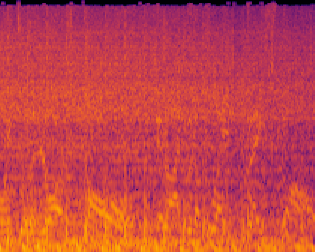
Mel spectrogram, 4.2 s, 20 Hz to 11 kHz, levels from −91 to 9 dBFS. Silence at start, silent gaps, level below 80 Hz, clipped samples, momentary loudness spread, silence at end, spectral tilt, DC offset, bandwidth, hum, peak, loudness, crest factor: 0 s; none; -20 dBFS; under 0.1%; 5 LU; 0 s; -4 dB/octave; under 0.1%; 11 kHz; none; -2 dBFS; -13 LUFS; 12 dB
